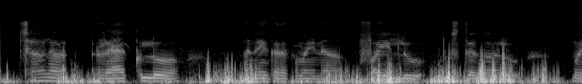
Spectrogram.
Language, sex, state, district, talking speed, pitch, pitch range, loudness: Telugu, male, Andhra Pradesh, Sri Satya Sai, 90 wpm, 140 Hz, 130-150 Hz, -22 LUFS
